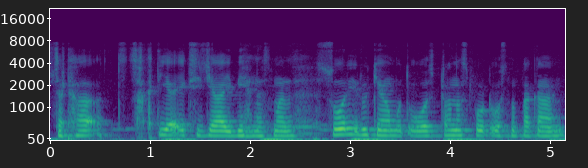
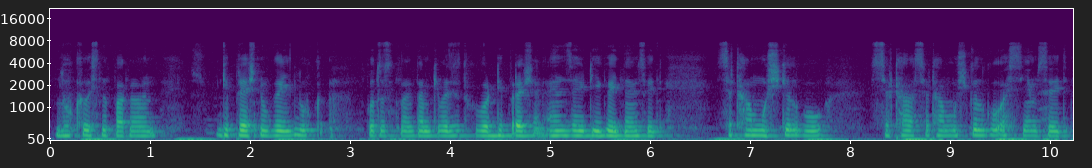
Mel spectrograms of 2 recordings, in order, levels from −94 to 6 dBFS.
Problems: background sounds at intervals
